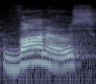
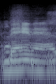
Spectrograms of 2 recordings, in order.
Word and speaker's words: Vanas: We have Dylan Vanos, correct? Am I saying it right? Yeah. Yep. It's Vanas, right? It's so funny because in the U.S. and in Canada we say harder A's.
